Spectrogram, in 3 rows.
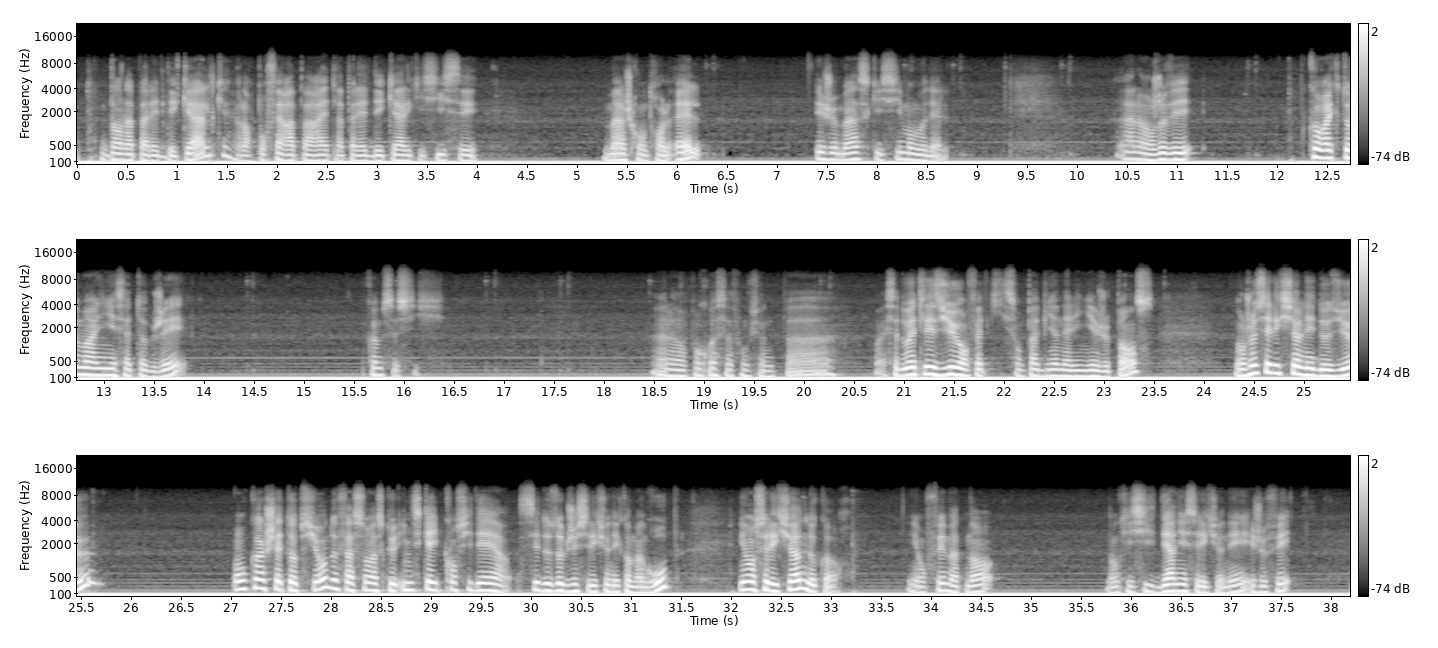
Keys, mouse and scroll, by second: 0.3 ctrl+shift+l, 3.7 click, 6.4 click, 8.4 click, 8.9 click, 9.9 click, 11.8 shift+click, 14.5 click, 16.0 click, 16.9 click, 17.7 click, 18.5 click, 19.1 ctrl+z, 19.5 ctrl+click, 20.3 click, 24.8 shift+click, 32.9 shift+click.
